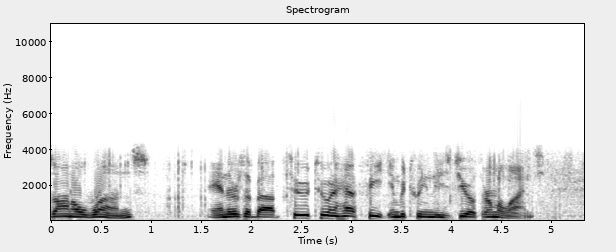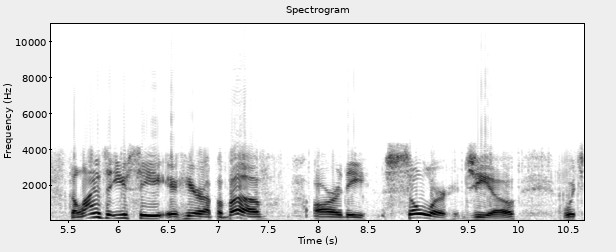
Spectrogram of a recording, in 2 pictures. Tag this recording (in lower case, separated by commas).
speech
